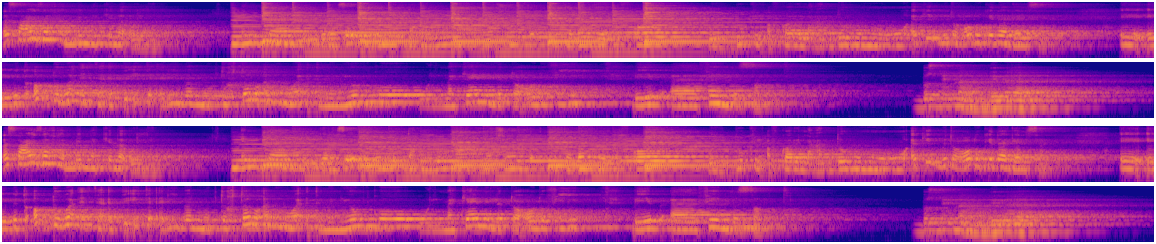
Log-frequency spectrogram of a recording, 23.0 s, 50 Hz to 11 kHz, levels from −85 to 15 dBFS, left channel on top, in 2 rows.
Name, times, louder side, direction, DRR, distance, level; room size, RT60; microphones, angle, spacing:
voice 1, 0.0-1.6 2.4-10.5 11.2-19.2, right 1 dB, 50° right, 3 dB, 0.8 m, -20 dB
sound 1, 2.3-8.7, equal, 40° left, 0.8 m, -21 dB
voice 2, 20.6-21.7, left 1 dB, ahead, -10 dB, 1.8 m, -22 dB
11.0 x 7.3 x 4.6 m, 2.8 s
head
